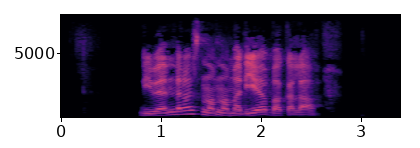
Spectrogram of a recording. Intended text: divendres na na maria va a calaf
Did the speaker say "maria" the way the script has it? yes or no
yes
